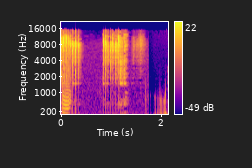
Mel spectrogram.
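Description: Three short, bright metallic clinks, the first with a ringing tone that falls in pitch.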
